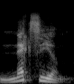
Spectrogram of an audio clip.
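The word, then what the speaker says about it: NXIVM: even stupider than that it's NX uh I VM pronounced Nexium okay okay you know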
